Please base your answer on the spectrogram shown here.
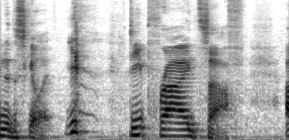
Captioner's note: Safiya laughs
